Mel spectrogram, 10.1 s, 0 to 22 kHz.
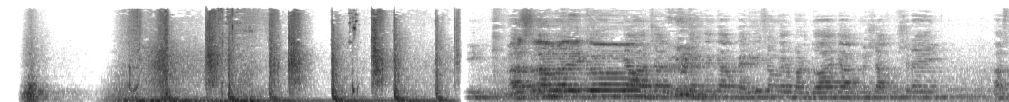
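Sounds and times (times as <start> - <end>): whoosh: 0.2 - 2.8.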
